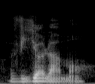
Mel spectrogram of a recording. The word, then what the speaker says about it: violemment: So same concept, you pronounce it like if there was a, violemment, repeat, violemment, okay?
